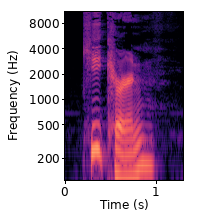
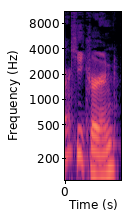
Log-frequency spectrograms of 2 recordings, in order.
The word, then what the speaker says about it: Qiqirn: I go Kikern. – Sure. – Q-I-Q-I-R-N. – Sure. – Kikern.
